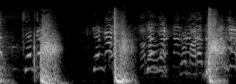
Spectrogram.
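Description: Three heavy thuds of stick blows in a staged fight: one at the start, one about half a second in, and one just past a second. Short voice cries come between them.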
